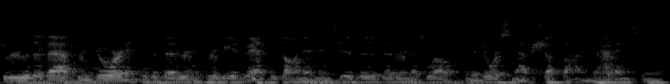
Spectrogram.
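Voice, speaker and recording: A man's voice: deep voice, monotone, a little fast, warm tone. A man reading out screenplay stage directions as the narrator at a table read. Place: echoey room at a group table read. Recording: distant mic, echoey noisy room.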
